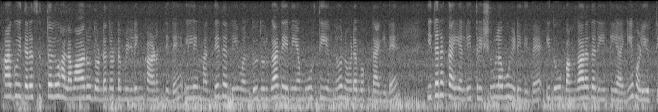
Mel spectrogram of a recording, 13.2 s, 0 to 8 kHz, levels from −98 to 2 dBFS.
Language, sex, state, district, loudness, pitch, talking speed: Kannada, female, Karnataka, Dakshina Kannada, -22 LUFS, 255 Hz, 105 wpm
